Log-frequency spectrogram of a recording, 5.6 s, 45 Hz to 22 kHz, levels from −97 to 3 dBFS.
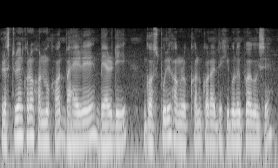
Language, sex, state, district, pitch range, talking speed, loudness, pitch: Assamese, male, Assam, Kamrup Metropolitan, 115-130 Hz, 140 wpm, -15 LUFS, 120 Hz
